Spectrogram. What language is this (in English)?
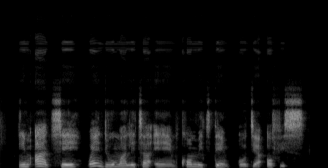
Nigerian Pidgin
